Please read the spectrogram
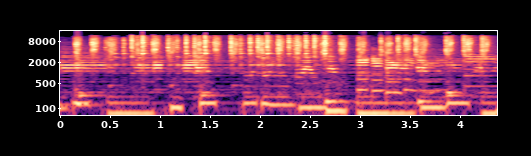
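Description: Salsa music: an instrumental stretch with a deep bass line moving note to note and a fast, steady shaker rhythm over it, no singing.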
